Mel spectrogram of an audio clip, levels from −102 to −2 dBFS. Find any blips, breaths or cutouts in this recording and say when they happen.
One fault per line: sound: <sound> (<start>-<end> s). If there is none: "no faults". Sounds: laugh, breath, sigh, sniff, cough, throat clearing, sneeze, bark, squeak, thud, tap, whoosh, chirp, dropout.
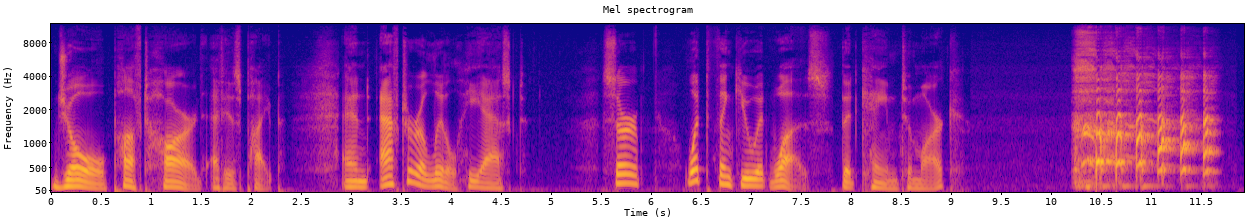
sound: laugh (10.2-11.7 s)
